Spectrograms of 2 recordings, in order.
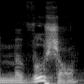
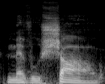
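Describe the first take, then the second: First: It is said in an Eastern European Hebrew style. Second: It is said in a Middle Eastern Israeli style. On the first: "while I say" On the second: "there are lots of folks who say"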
